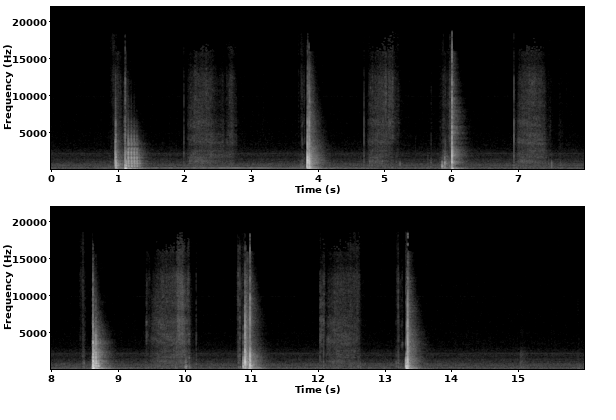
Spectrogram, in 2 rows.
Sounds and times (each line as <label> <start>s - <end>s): Softcover book hitting table 1.0s - 2.6s
Softcover book hitting table 3.8s - 4.1s
Softcover book hitting table 5.9s - 6.3s
Softcover book hitting table 8.6s - 10.1s
Softcover book hitting table 10.8s - 11.2s
Softcover book hitting table 13.3s - 13.6s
